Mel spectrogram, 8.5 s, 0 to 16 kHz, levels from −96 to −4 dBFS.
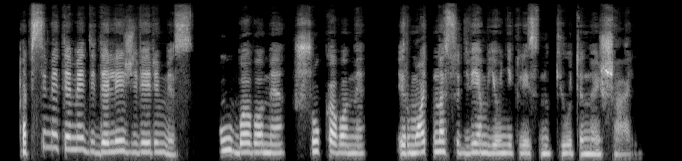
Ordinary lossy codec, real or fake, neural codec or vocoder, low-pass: AAC, 48 kbps; fake; vocoder, 44.1 kHz, 128 mel bands every 256 samples, BigVGAN v2; 14.4 kHz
